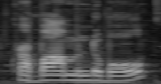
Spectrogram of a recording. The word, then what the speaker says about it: Crabominable: But we got ourselves the Crabominable.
